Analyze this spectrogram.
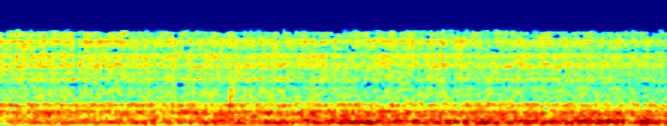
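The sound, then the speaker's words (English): Engine of a lifting device being put in gear, a steady loud low rumble that holds level throughout, with a broad mechanical drone and no talk. “Throw the lifting device in gear.”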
